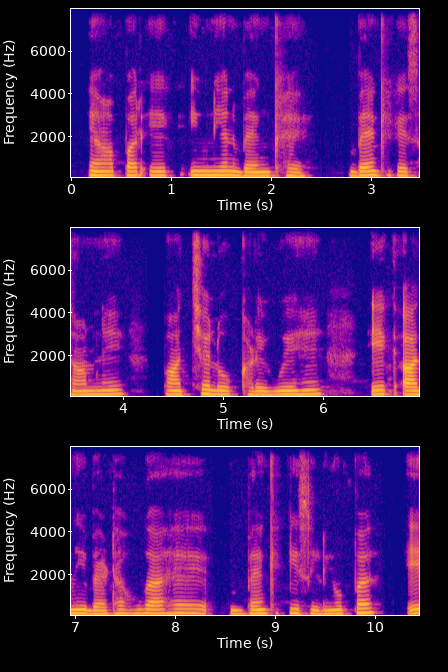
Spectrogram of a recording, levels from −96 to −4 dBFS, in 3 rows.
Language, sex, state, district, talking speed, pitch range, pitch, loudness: Hindi, male, Bihar, Jamui, 150 wpm, 170-185 Hz, 180 Hz, -21 LUFS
